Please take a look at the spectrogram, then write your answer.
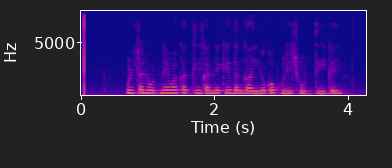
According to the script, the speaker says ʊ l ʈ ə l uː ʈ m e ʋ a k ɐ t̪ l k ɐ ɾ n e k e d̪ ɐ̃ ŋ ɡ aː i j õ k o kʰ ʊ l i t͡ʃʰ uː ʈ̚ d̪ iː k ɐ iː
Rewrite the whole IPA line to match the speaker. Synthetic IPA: ʊ l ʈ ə l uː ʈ n e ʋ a k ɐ t̪ l k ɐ ɾ n e k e d̪ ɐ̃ ŋ ɡ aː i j õ k o kʰ ʊ l i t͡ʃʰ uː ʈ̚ d̪ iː ɡ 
